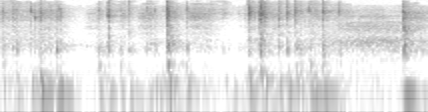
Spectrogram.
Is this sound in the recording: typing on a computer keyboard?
yes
